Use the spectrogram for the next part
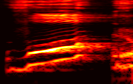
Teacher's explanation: ворона другий склад наголошений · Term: наголошений склад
